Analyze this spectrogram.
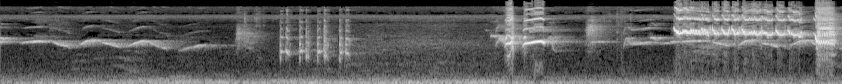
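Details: Wavering whistled phrases from an oriental magpie-robin, meant to coax silent or stressed kept birds to respond, are broken by short clicking rattles and two harsh bursts, then a loud buzzy trill.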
